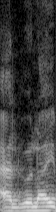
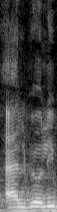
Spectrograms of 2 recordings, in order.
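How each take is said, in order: First: The word ends with an 'eye' sound. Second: The word ends with an 'ee' sound.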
